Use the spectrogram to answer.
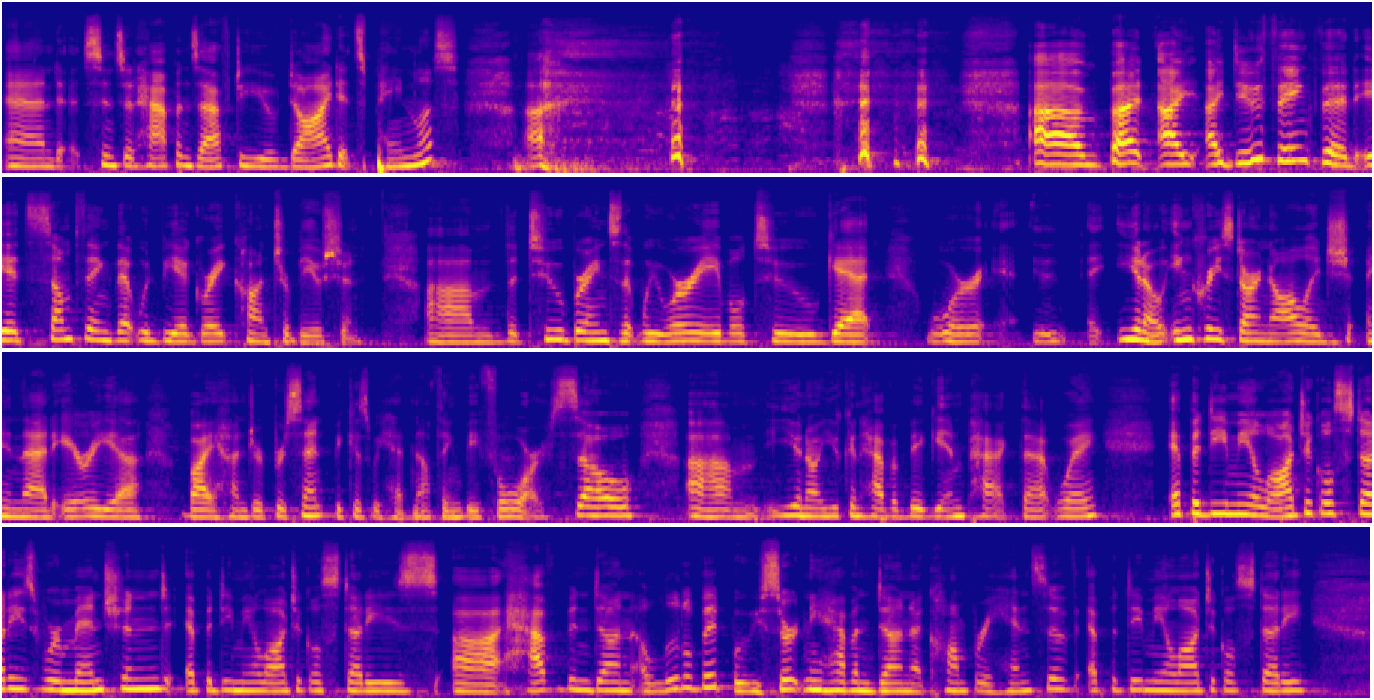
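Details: Adult woman speaking; typical speech.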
